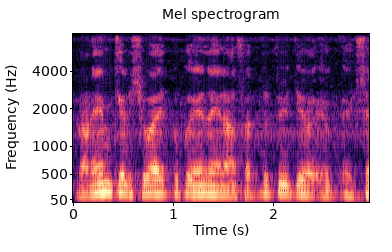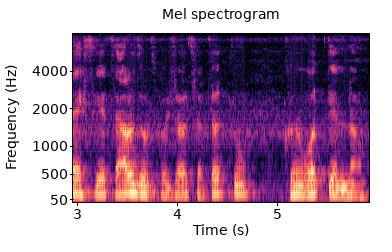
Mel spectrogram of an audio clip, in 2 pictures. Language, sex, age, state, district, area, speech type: Goan Konkani, male, 60+, Goa, Salcete, rural, spontaneous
